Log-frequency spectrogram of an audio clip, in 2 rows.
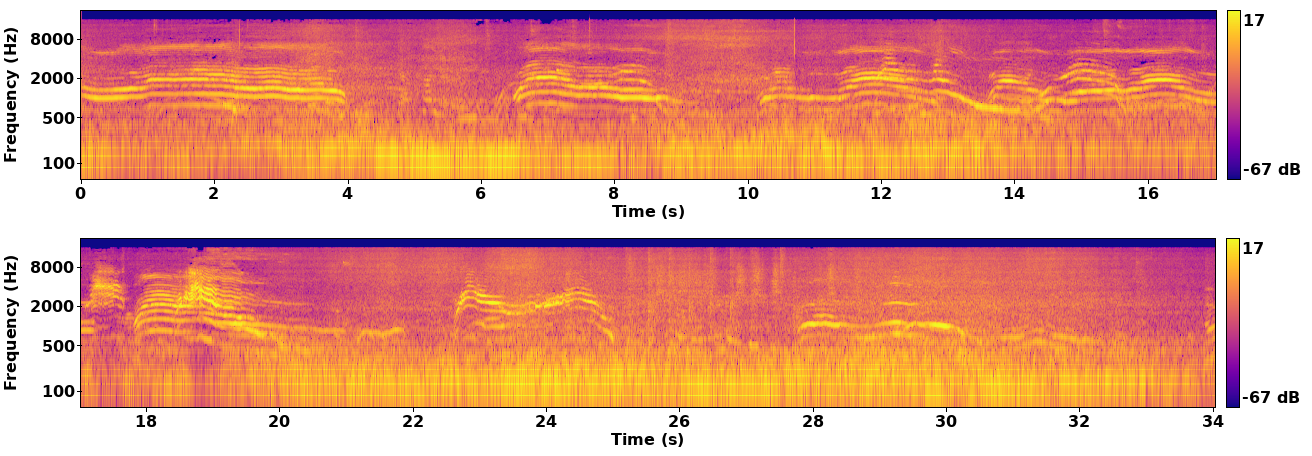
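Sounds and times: cats yowling: 0.0s - 4.5s, 6.2s - 26.1s, 27.0s - 33.0s, 33.6s - 34.0s
cat hissing: 0.0s - 4.6s, 6.4s - 34.0s.

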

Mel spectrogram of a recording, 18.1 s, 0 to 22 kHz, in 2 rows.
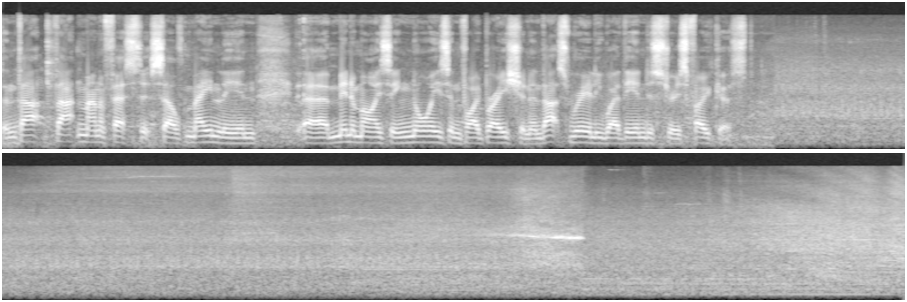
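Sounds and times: road traffic noise: 0.0s - 18.0s
high squeal: 13.2s - 14.9s.

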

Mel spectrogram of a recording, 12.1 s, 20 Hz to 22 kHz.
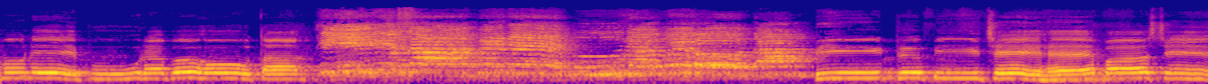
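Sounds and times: children chanting in unison: 3.1s - 8.2s.

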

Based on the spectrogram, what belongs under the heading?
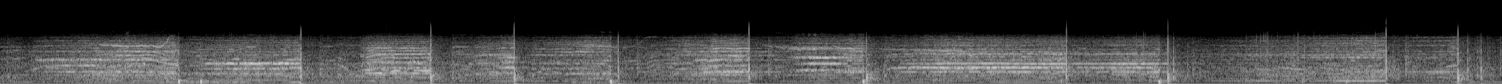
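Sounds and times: music with long held notes: 0.0s - 15.0s
fireworks bangs: 1.0s - 15.0s.

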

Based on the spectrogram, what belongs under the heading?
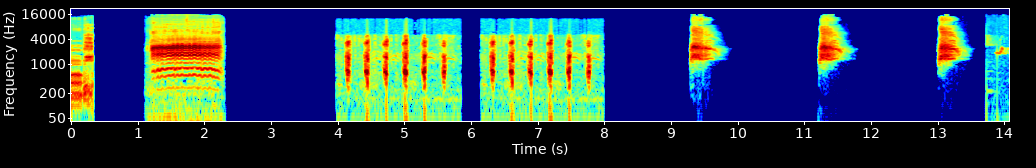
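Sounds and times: wavering bleat-like animal call: 1.1s - 2.3s
short clicking animal calls: 4.1s - 8.0s.

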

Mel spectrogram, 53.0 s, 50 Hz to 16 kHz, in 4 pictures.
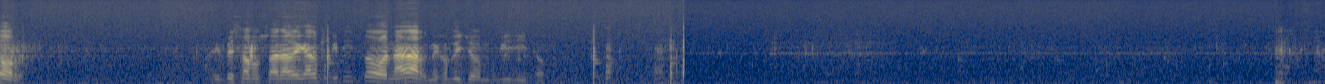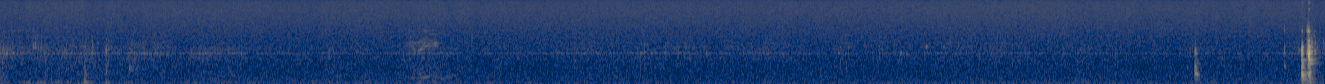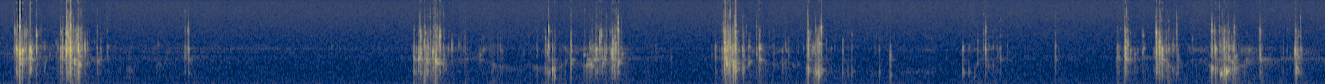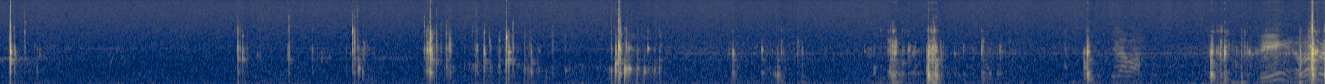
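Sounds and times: water splashing against camera: 1.6s - 6.9s, 26.1s - 27.7s, 30.6s - 32.9s, 33.6s - 40.2s, 42.1s - 53.0s.

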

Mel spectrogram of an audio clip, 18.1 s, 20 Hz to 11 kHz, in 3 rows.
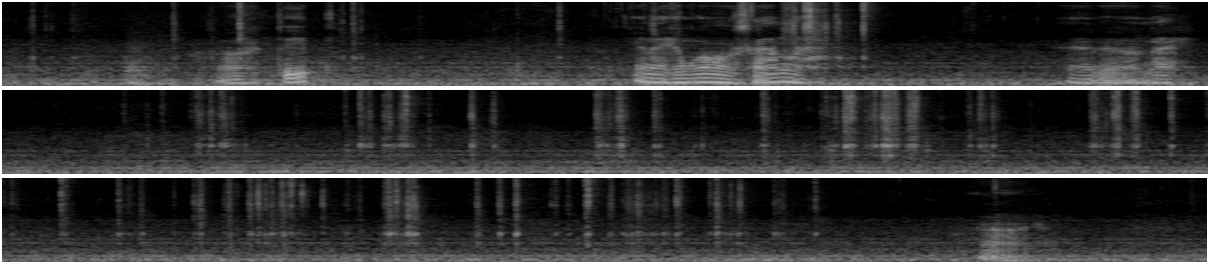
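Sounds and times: plastic puzzle clicking as turned: 2.7s - 4.4s, 6.7s - 16.2s.

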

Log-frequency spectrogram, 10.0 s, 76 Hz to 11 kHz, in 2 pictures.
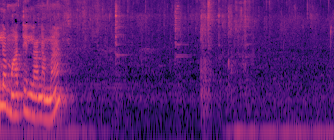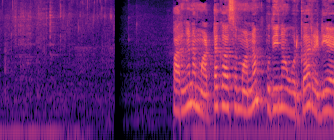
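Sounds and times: metal utensils scraping a pot: 0.6s - 6.7s.

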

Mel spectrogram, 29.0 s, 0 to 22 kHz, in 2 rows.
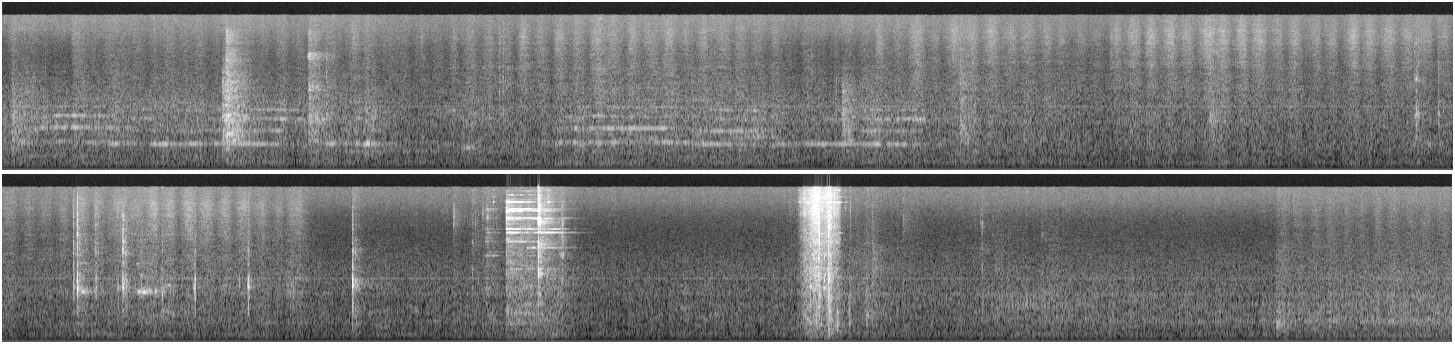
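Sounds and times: brushing rustle: 0.1s - 17.6s, 27.3s - 29.0s
handling noise on phone microphone: 22.4s - 23.2s.

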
